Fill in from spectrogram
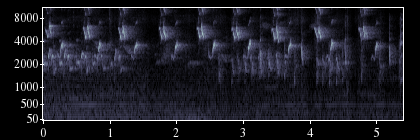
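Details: Long-tailed shrike song as a lure for shrikes slow to sing: steady series of sharp, chirpy double notes repeated rapidly throughout, with a faint electrical hum.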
